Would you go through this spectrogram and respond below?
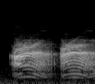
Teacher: Jadi keluarnya itu di wasatul haq ya, untuk huruf ain itu di tengah-tengah tenggorokan. Tinggal ditekan jemaah di tenggorokannya.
